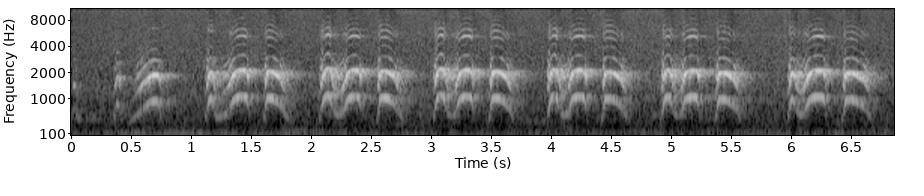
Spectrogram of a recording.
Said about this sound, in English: Phonetically, the call is described as having three syllables, ku-ka-kow, or as my Sibley field guide describes it, pu-wei-du. Here it is, the rally call of the California quail.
